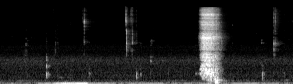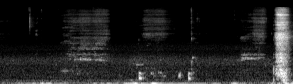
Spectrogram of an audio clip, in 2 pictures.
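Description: Quiet room with a man breathing out close to the microphone, once about four seconds in and again near the end, plus a few faint clicks from a computer mouse.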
